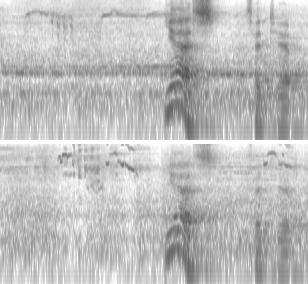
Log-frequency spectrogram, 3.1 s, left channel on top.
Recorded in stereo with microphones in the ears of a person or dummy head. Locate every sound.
1.6 s a man speaking: 25° left (ahead or behind), 0.7 m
